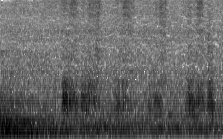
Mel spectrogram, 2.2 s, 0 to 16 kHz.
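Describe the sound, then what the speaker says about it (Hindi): Marker or chalk scratches across a board as a quadratic equation is written out for a Class 10 maths lesson, giving a few short strokes over steady room hiss. "तो मैं यहां लिखता हूं उसको"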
